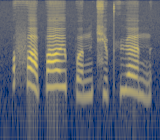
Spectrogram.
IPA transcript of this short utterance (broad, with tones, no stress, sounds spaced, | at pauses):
f ä˥˩ p a˥ ɪ̯ p ə˧˥ n t͡ɕ y˧ pʰ ɥ ɛ˥˩ n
